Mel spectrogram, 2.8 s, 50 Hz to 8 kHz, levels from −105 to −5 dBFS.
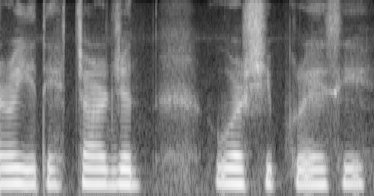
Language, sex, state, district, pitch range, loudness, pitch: Nagamese, female, Nagaland, Kohima, 180-185 Hz, -16 LUFS, 185 Hz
